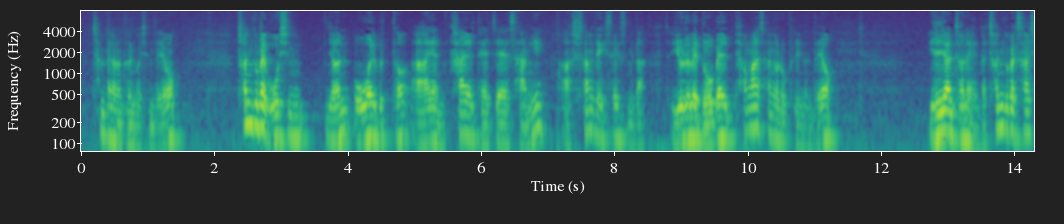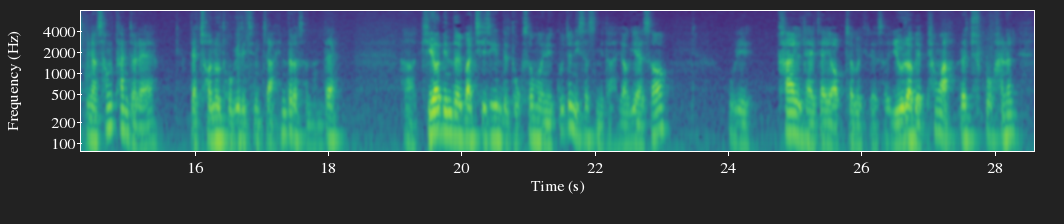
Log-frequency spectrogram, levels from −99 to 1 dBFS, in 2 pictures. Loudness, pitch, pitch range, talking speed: -22 LUFS, 115 Hz, 95-125 Hz, 250 characters per minute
